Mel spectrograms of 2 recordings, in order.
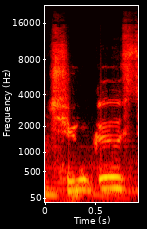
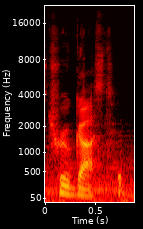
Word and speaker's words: Truegust: Is it True Goose or True Goose? I said it wrong. It's True Gust.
